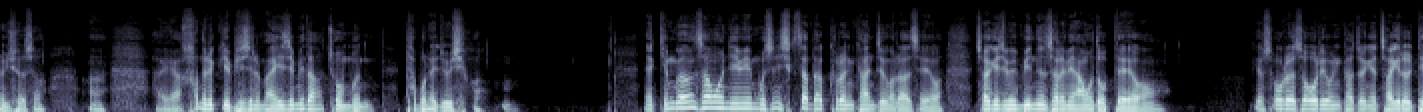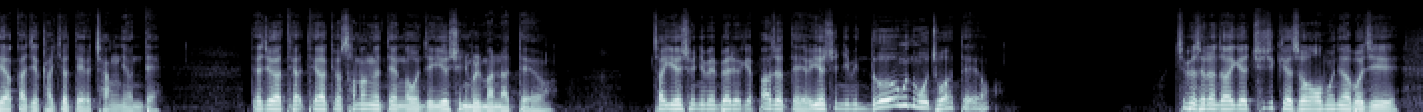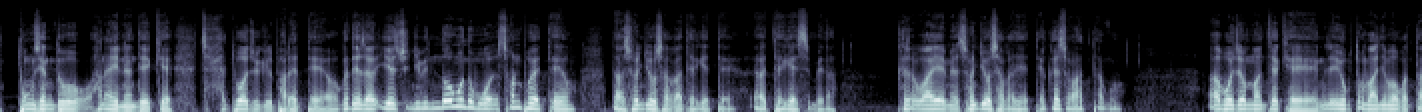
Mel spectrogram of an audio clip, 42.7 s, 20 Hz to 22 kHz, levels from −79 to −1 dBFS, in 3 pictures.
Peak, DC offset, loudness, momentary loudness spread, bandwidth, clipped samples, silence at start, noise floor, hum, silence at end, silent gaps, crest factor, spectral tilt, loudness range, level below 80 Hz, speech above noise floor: 0 dBFS; under 0.1%; -15 LUFS; 12 LU; 12.5 kHz; under 0.1%; 0 s; under -90 dBFS; none; 0 s; none; 14 dB; -7.5 dB/octave; 4 LU; -40 dBFS; over 75 dB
